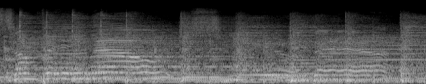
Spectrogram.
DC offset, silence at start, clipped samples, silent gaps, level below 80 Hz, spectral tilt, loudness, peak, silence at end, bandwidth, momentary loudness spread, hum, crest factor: under 0.1%; 0 s; under 0.1%; none; -44 dBFS; -5 dB/octave; -20 LUFS; -6 dBFS; 0 s; 15 kHz; 4 LU; none; 14 dB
